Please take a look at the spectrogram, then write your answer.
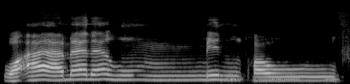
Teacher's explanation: ফালইয়া, আচ্ছা এখানে ওয়া আমানাহুম, মিমটা তো গুণনা হবে তাসদিদ থাকার কারণে, কিন্তু নুন সাকিনের পরে খ এসছে হরফে হালকির মধ্যে, তাই বিনা গুণনায় জাহির করে পড়তে হবে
